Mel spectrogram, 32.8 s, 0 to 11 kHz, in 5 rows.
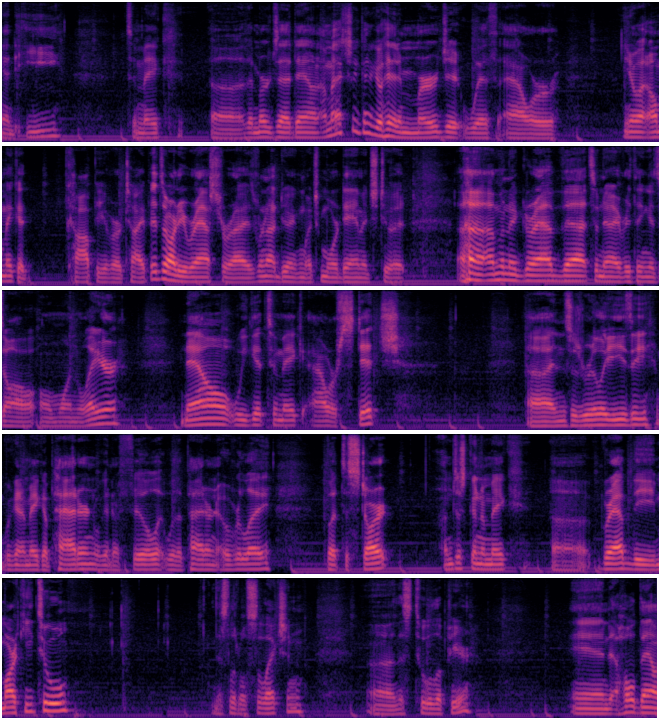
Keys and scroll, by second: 0.0 ctrl+e, 10.4 ctrl+e, 19.3 m.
